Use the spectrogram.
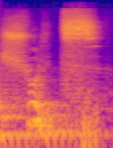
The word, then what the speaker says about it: Schulz: Le Z française, ça se prononce en allemand Z, ça s'appelle Z, et ça se prononce comme le TS, Z. Ce qui fait que c'est Schulz. C'est Schulz. Si c'était en français, il va vous dire c'est Schulz. C'est Schulz. En allemand, non, c'est Z.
